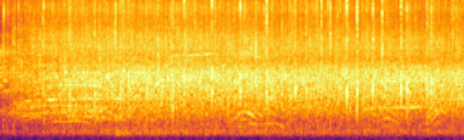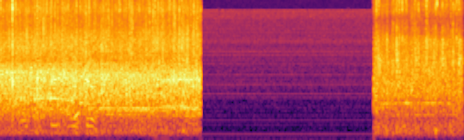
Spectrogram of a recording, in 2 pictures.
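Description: Steady audience applause at a volunteer orientation, a dense wash of many hands clapping that cuts out abruptly to near silence for about two seconds before resuming.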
